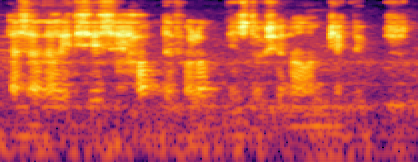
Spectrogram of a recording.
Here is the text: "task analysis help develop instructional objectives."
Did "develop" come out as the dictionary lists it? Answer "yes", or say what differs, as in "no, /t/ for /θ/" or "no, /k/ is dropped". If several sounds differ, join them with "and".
no, /f/ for /v/ and /p/ is dropped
